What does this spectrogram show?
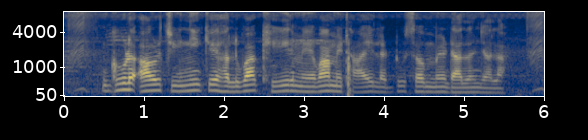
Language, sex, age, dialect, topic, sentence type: Bhojpuri, male, 18-24, Western, agriculture, statement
